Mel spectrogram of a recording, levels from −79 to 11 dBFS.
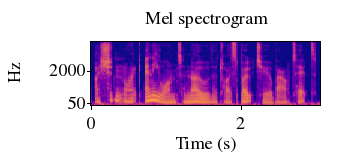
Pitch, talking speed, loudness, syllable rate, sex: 110 Hz, 255 wpm, -19 LUFS, 5.8 syllables/s, male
